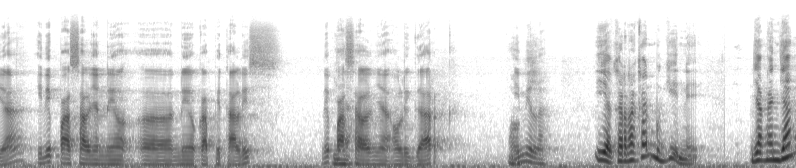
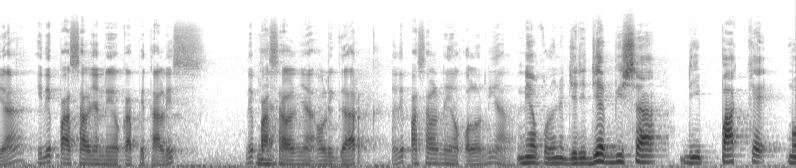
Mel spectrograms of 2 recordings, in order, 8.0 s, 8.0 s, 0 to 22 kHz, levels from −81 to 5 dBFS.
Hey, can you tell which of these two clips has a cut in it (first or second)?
second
